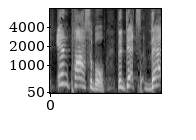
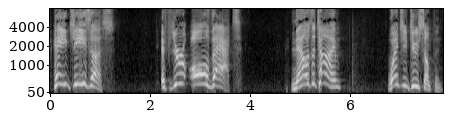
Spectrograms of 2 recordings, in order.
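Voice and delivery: mocking taunt; 6 semitones higher than usual. Thief on the cross taunting Jesus, mocking jeer. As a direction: sneer up at him from the next cross. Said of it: "he's laying into Jesus".

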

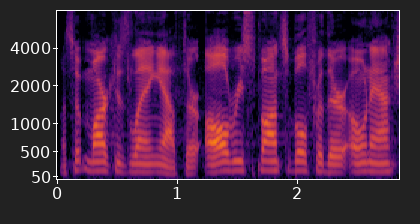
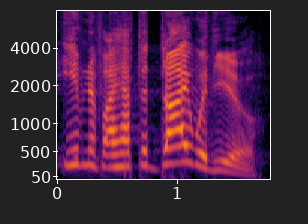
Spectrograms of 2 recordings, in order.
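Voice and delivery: loud, higher vow; vehement Peter; 5 semitones higher, 6 dB louder than usual. Retold or imitated. Preacher as Peter vowing loudly to die with Jesus. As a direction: insist loudly, almost shouting. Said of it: "he goes on to say".

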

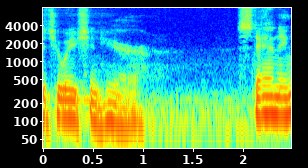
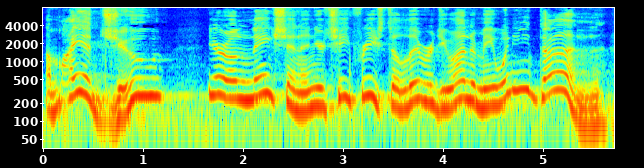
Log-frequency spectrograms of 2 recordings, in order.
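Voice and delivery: high scornful taunt at a beaten prisoner; mocking Pilate; 10 semitones higher than usual. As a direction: sneer at him, much higher. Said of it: "And Pilate said".

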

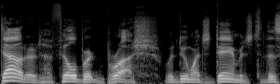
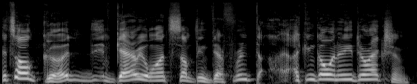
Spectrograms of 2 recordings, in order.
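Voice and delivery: much higher, rushed nervous stammer; 8 semitones higher than usual. Acted. Sweating painter to the goons, stammering. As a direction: stumble over the words in fear. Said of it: "I stammered".

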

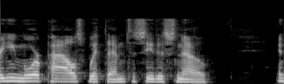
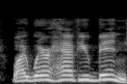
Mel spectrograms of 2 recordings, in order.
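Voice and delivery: high, bright surprised greeting; the receptionist cries out in surprise at seeing him; cried out; 8 semitones higher than usual. A narrator's reading. Surprised cry of welcome. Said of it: "she cried".

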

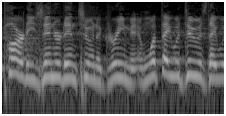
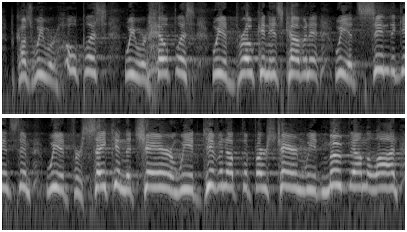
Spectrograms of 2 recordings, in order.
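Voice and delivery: building preacher climax; 4 semitones higher, 5 dB louder than usual. Acted. Preacher building to God's answer for the congregation, rising to full force. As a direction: pile up each line, climbing toward the shout.

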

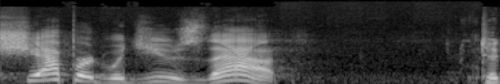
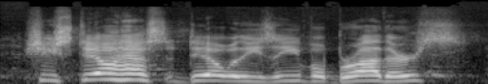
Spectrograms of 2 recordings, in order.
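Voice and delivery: ordinary talk, nothing marked

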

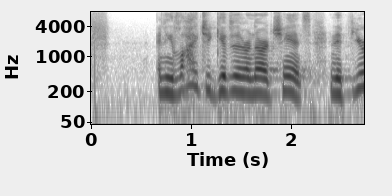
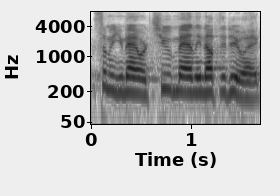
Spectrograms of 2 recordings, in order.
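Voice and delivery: usual speaking voice

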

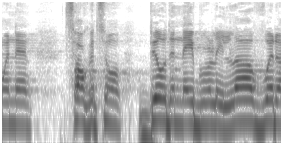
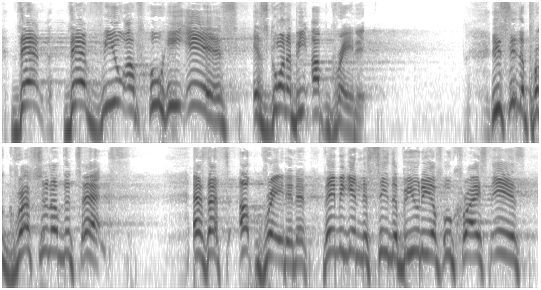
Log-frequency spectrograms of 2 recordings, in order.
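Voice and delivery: higher and louder, driving sermon cadence; full-force preaching; 8 semitones higher, 5 dB louder than usual. Acted. Pastor preaching to the church at full force. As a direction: preach it out to the congregation.

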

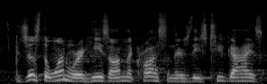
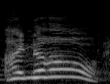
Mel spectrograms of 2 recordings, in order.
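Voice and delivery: high-pitched, gleeful mock disbelief; astonished agreement; 11 semitones higher, 4 dB louder than usual. Criminal in heaven agrees with his questioners, astonished. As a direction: exclaim it high, as amazed as they are.

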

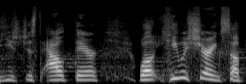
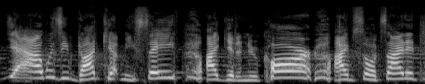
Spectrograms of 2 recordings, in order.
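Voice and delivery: higher, elated, playacted celebration; retold excitement; 4 semitones higher, 4 dB louder than usual. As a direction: act out a man bursting with glee. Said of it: "He's so excited".

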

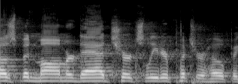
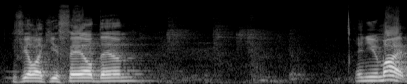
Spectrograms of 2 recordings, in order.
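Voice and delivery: ordinary talk, nothing marked

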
